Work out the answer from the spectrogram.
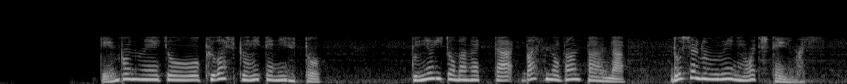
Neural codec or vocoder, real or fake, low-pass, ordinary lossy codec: codec, 44.1 kHz, 1.7 kbps, Pupu-Codec; fake; 3.6 kHz; AAC, 32 kbps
